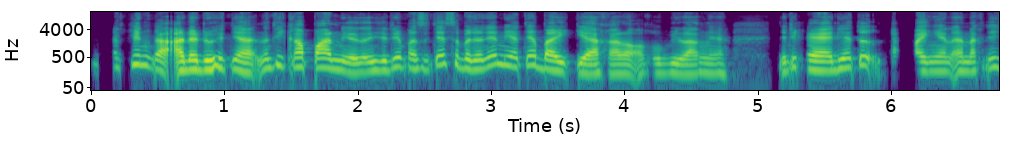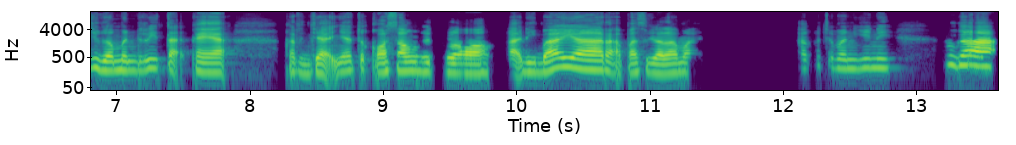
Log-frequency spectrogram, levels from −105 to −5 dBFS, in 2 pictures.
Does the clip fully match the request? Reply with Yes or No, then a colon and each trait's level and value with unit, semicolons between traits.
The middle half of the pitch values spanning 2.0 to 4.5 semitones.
No: average, 5.2 semitones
